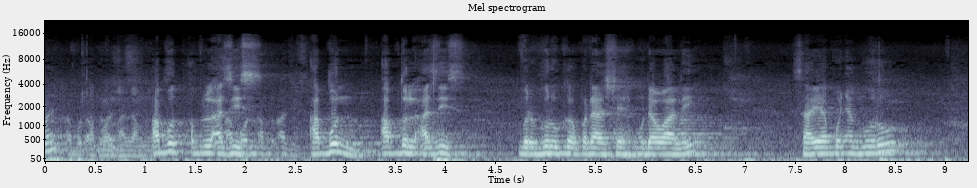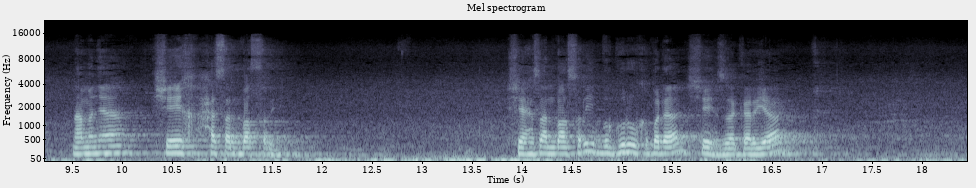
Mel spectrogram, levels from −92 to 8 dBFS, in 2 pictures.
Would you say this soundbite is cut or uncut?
uncut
